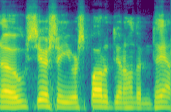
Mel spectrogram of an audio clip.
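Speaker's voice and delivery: ordinary delivery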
